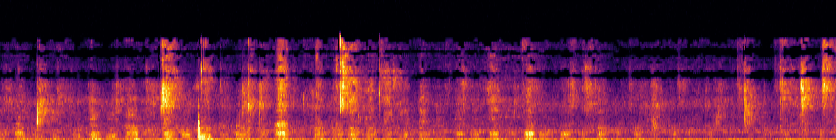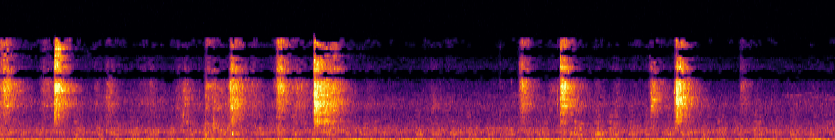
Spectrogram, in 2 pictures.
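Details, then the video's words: Dogs excited on seeing the whelping box, panting steadily indoors under a constant low electrical hum, with a few soft knocks and thumps scattered through. "Dogs were excited when seeing the whelping box"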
